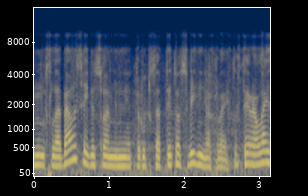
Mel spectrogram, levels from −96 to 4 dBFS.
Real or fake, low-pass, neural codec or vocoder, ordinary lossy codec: fake; 7.2 kHz; codec, 16 kHz, 4 kbps, FunCodec, trained on LibriTTS, 50 frames a second; Opus, 32 kbps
